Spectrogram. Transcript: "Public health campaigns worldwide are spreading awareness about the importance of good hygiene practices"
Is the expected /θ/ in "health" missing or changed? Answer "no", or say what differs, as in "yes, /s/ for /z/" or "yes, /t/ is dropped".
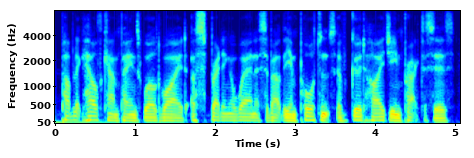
no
